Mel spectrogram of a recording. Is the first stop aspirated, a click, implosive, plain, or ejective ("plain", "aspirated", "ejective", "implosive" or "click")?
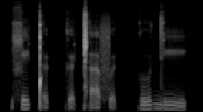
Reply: click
